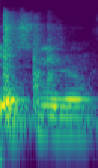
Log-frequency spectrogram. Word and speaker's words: Smino: Dave East, G Herbo, um, uh, it's a couple niggas like Smino. I don't even know if I'm pronouncing that joint right. – Yeah, Smino. Yeah, Smino.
